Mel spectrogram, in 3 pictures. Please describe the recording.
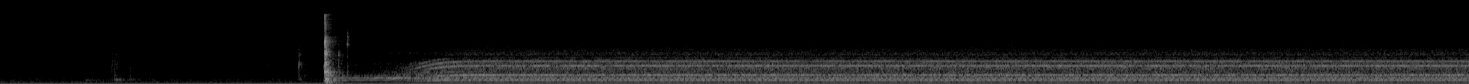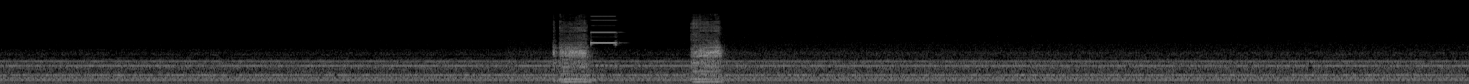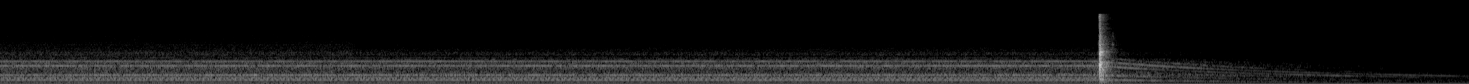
Old PC startup, idle & shutdown
The wonderful sounds of a 1981 IBM PC Model 5150 being turned on, the 5.25" disk drive checking if a diskette is inserted, the PC emitting its idle hum, and finally being turned back off.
